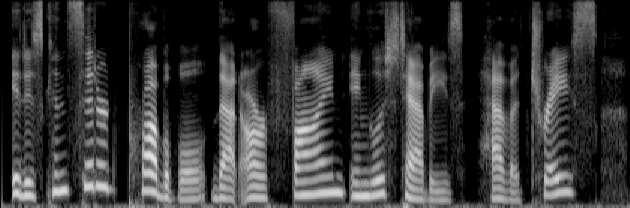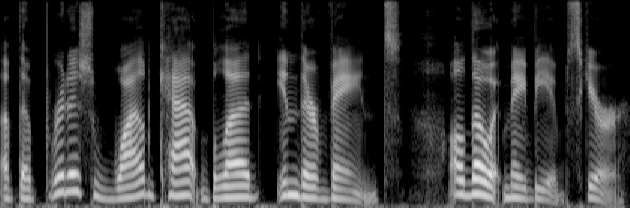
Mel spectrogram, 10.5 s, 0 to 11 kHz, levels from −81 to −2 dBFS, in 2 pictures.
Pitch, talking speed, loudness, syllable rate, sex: 190 Hz, 150 wpm, -20 LUFS, 4.1 syllables/s, female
